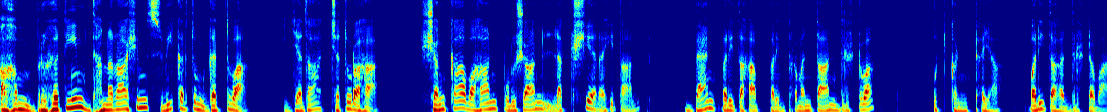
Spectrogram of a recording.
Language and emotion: Sanskrit, fearful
